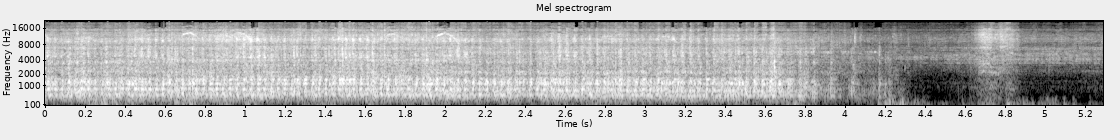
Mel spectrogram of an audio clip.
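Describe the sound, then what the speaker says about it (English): A Ford 8N tractor engine turns over on its starter, a loud, steady churning cranking that runs for nearly four seconds before cutting off abruptly, leaving faint quieter sounds afterward. "There's the starter button right there on top of the transmission"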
